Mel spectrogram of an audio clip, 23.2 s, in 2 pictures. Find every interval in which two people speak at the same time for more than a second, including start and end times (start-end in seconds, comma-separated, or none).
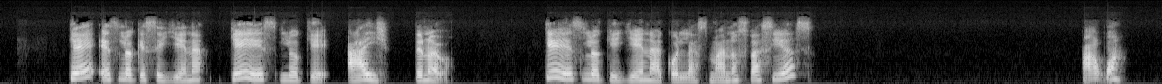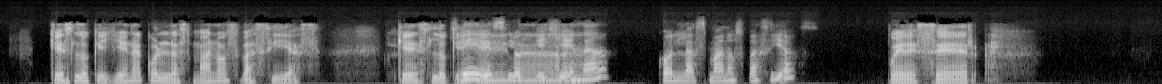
16.1-17.6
